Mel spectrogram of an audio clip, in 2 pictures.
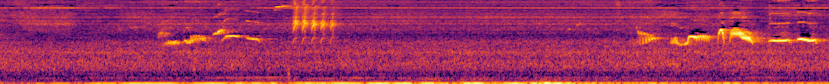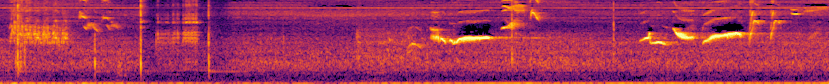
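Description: A songbird singing short warbled chirping phrases, several of them separated by pauses of a few seconds, over a low background rumble.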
